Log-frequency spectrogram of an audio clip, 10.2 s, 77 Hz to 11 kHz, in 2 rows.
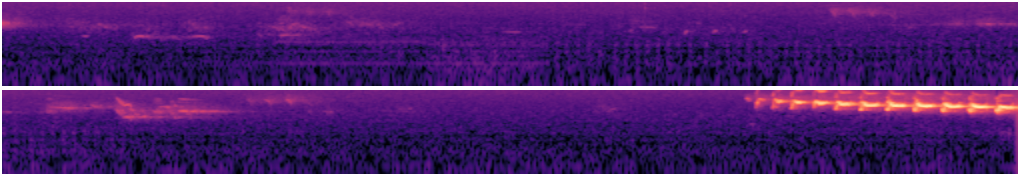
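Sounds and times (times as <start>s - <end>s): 
canyon wren song of sweet clear descending whistled notes: 8.8s - 10.1s.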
